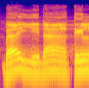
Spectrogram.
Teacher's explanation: Bayinatil masuk ke L, tapi tanpa ditahan, makanya idgham bila gunnah tanpa dengung.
